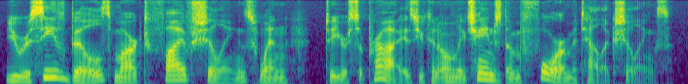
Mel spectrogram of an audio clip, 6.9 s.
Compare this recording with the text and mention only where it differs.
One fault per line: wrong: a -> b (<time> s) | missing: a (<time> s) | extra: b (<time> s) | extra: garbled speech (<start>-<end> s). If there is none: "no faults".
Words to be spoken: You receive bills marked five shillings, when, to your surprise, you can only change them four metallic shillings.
no faults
